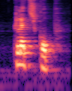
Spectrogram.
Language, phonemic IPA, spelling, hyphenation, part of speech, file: Dutch, /ˈklɛts.kɔp/, kletskop, klets‧kop, noun, Nl-kletskop.ogg
- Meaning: 1. a bald head 2. a bald person (usually said of a man), a baldie 3. a hard and brittle type of cookie, with sugar, butter and peanuts or almonds as main ingredients 4. a blab, blabbermouth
